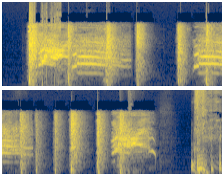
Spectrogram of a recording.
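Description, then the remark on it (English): A loud run of sharp slapping hits from a slapping sound effect, about eight in quick irregular succession, mixed with wailing, groaning cries between the smacks, ending with a brief rough burst of noise. “You've just been officially bitch slapped.”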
